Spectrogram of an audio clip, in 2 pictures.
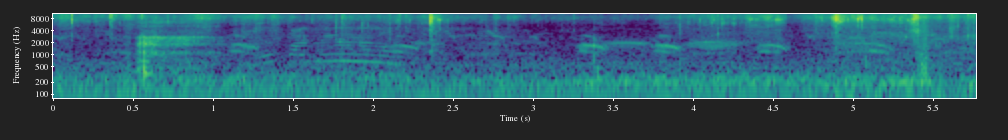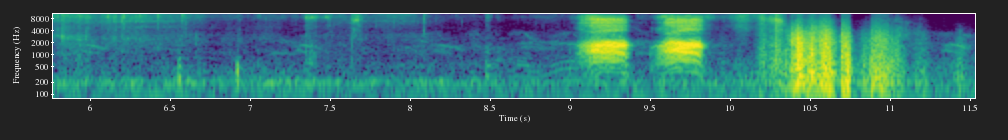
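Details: Pet crow, described as a talking crow, kept in Palghar, Maharashtra; after quieter faint voices and chirps, three loud, harsh, raspy caws burst out in quick succession near the end.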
